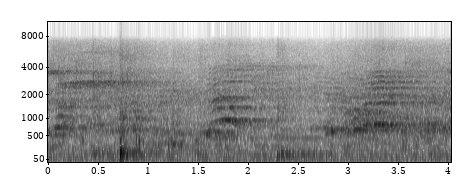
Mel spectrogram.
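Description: A volleyball is struck with a sharp smack.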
